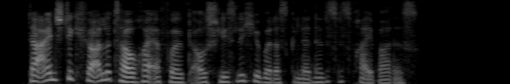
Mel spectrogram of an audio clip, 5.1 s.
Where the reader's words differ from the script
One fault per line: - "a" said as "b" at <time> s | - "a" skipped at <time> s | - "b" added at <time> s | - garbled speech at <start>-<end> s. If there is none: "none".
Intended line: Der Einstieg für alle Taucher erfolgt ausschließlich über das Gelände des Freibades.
- "des" added at 3.4 s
